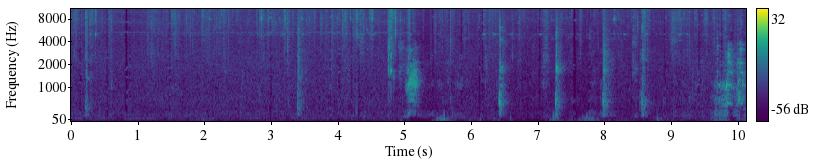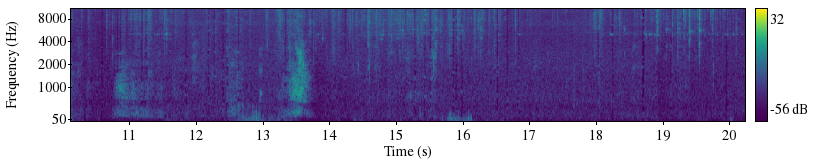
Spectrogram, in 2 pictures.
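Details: Shiba Inu named Kunta, being scolded, recorded indoors before Koume's surgery; short sharp yelps and bark-like bursts come irregularly over about twenty seconds against a quiet room background.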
